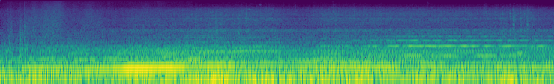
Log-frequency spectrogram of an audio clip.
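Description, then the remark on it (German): A car driven by Peter revs up and accelerates, its low droning pitch rising and then settling into a steady hum as the vehicle drives away. No voices are heard. “Gib Gas, Peter!”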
